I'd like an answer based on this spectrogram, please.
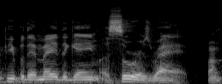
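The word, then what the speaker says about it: Asura's Wrath: is the same people that made the game asuras wrath I'm pronouncing that right in it there was a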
